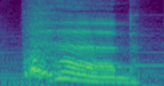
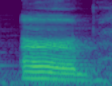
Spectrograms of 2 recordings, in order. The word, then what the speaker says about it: herb: Um the dropping of the H is something that we also did in England centuries ago, but when that became socially unacceptable in the higher echelons of society, um we stopped doing it and then thereafter criticized Americans for doing it.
